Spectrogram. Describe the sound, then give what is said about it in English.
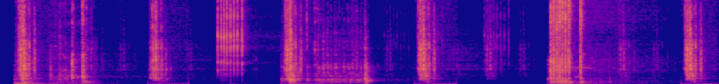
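A busy run of workshop noises in a barn as a boy builds a machine: hammering, drilling and banging in a quick, uneven series of sharp mechanical bursts, some clanking, some whirring, with brief pauses between and no voices. “He hammered and drilled, he programmed and soldered, he banged around and fiddled around, all while laughing maniacally to himself.”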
